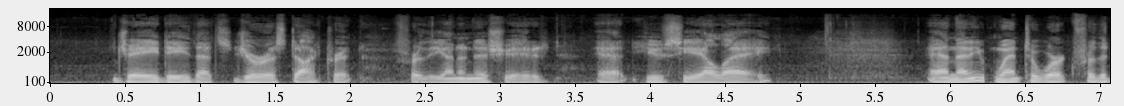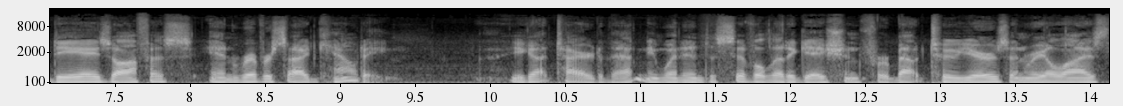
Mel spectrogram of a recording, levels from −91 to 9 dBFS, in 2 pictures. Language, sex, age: English, male, 60-79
